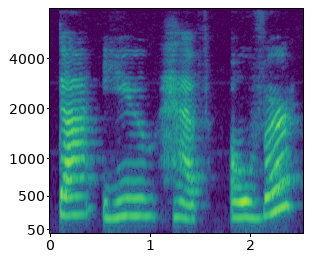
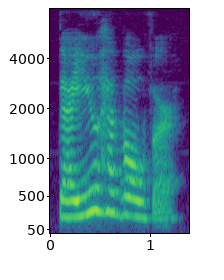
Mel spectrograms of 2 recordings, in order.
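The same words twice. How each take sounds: First: Each word is said separately and clearly. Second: The words run together into one unit. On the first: "instead of saying" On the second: "he joined these words together"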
